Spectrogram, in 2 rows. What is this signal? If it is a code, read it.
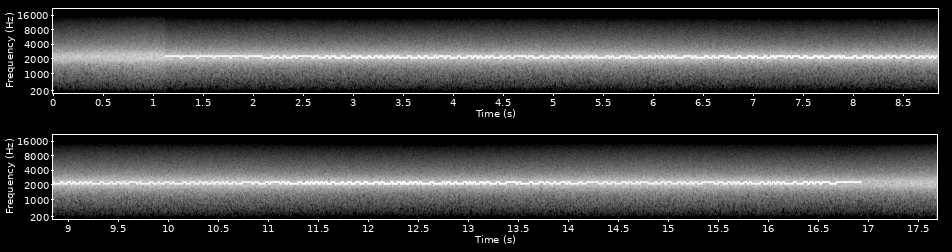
RTTY (45.45 baud, 170 Hz shift), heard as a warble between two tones, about 2200 Hz centre, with radio static and a narrow filter. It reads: AAN DE HAND VAN DEZE DOELEN KUNNEN WIJ DE BELEIDSMAKERS IN DE SAMENLEVING ADVISEREN.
